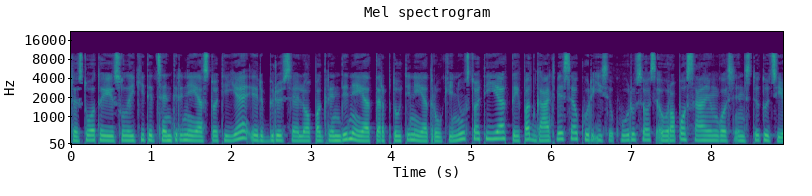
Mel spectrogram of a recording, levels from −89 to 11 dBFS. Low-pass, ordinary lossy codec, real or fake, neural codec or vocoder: 9.9 kHz; MP3, 48 kbps; real; none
